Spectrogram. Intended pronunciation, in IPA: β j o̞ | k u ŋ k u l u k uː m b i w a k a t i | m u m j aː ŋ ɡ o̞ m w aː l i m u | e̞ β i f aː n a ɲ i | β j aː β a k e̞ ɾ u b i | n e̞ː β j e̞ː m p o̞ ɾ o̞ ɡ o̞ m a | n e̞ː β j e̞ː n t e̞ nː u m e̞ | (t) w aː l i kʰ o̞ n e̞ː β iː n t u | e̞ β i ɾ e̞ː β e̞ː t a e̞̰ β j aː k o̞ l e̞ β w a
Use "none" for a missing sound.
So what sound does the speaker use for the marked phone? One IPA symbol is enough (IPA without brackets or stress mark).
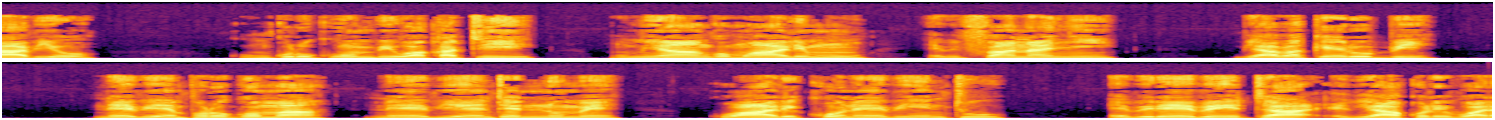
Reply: k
